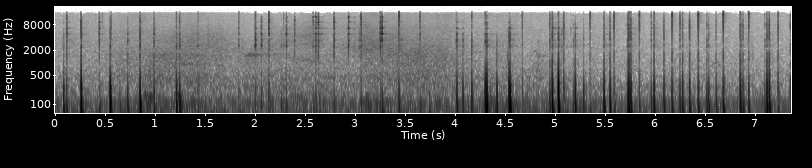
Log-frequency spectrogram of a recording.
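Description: A small, hollow white ceramic candle jar with wax inside, possibly opaque white glass, is held in one hand and tapped with fingernails. Dozens of rapid, sharp, bright clicks sound in uneven bursts, each dying away almost at once over a faint steady low hum.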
